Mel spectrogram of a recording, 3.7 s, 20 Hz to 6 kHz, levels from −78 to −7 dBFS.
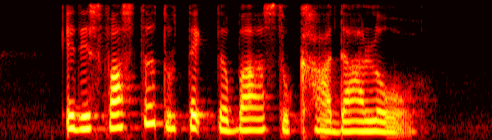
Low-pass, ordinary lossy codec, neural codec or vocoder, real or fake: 5.4 kHz; none; none; real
